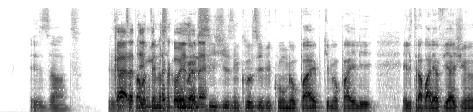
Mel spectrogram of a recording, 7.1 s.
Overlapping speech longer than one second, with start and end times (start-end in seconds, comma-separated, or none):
1.7-3.2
